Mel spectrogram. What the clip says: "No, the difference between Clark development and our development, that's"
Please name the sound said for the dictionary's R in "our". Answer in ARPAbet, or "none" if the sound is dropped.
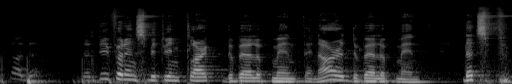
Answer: W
